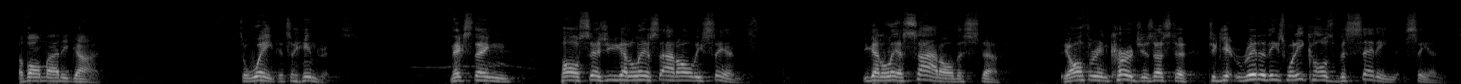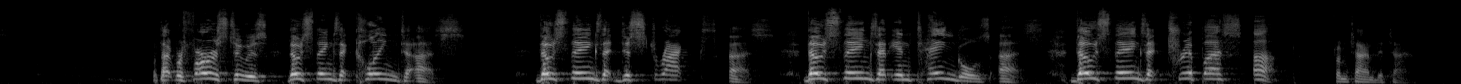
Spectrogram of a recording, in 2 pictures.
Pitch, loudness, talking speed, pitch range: 200 Hz, -31 LUFS, 155 wpm, 170-245 Hz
